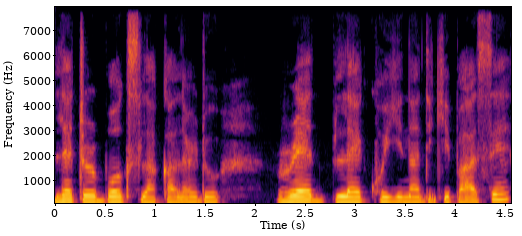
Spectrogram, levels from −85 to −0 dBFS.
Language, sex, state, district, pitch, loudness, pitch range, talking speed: Nagamese, female, Nagaland, Kohima, 180 Hz, -17 LUFS, 170-195 Hz, 155 wpm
